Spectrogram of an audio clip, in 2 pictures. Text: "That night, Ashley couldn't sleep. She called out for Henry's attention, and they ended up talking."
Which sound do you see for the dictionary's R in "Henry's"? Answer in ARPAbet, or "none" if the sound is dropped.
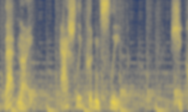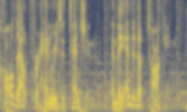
R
